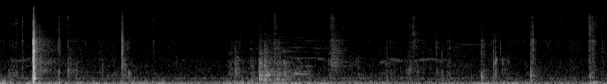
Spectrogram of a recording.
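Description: A toddler's footsteps on pavement with scattered light taps. A single sharp knock about a third of a second in is the loudest sound, and a child briefly vocalises near the middle.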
